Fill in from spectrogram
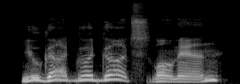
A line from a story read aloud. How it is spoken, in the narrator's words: rasped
